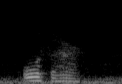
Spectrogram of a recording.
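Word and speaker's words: Óðr: Freya's husband was Other, O-D-R, but pronounced Other.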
